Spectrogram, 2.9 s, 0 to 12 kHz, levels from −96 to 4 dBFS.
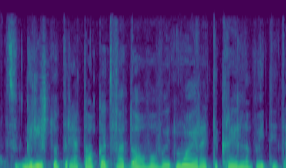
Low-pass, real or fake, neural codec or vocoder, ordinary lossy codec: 10.8 kHz; real; none; AAC, 48 kbps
